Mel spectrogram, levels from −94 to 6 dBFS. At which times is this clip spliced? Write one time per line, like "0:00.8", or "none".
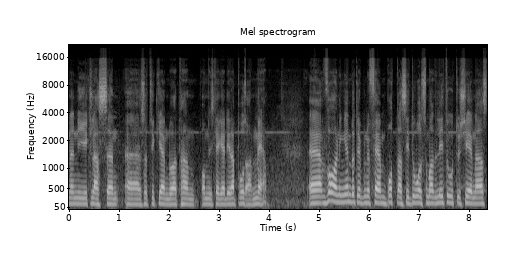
0:02.6
0:03.5
0:05.7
